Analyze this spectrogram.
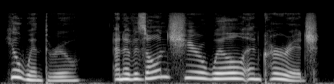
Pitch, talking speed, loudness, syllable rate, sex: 240 Hz, 200 wpm, -15 LUFS, 4.6 syllables/s, female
